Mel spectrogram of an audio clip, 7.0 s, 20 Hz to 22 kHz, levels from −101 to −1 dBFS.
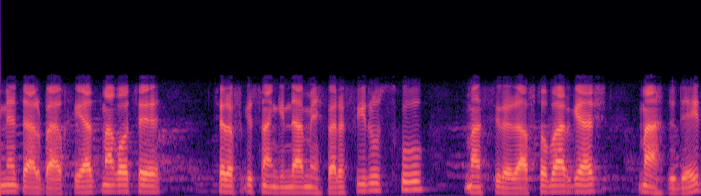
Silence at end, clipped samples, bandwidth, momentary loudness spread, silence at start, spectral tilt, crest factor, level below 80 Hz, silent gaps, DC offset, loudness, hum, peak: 0 s; under 0.1%; 4.7 kHz; 7 LU; 0 s; -2.5 dB/octave; 20 dB; -74 dBFS; none; under 0.1%; -29 LUFS; none; -10 dBFS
